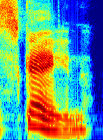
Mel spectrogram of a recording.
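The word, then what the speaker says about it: skein: learned to knit and my teacher pronounced it skain but I've heard it SK as well so um but this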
